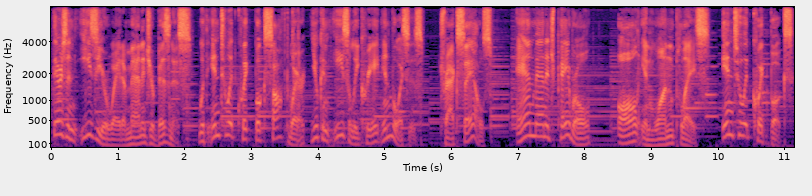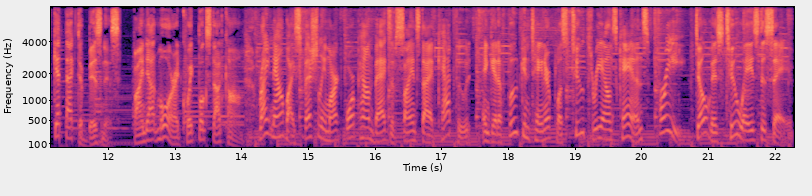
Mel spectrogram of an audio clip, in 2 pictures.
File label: Commercials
